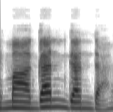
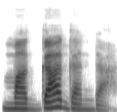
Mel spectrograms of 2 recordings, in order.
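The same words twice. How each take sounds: First: "magan ganda" with the whole first syllable gan doubled; "magan ganda" split into two parts, gan doubled; wrong form. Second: "magaganda" with only ga doubled, ma-ga-ga-nda; "magaganda" run together, ga said twice; right form. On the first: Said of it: "we're not going to say". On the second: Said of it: "No, it's just maga". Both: Shown as a demonstration.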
